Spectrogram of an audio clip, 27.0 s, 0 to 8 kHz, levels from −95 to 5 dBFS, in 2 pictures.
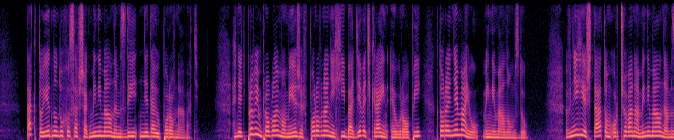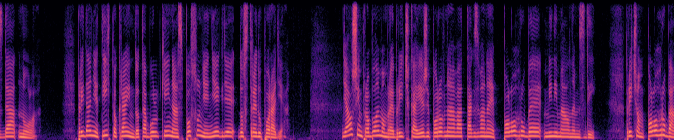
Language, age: Slovak, 20-39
